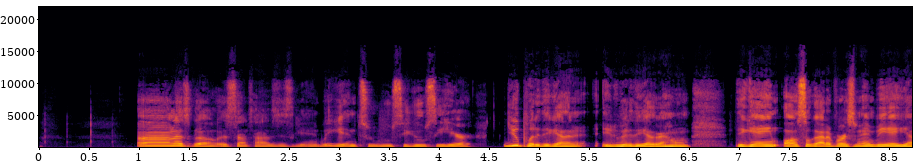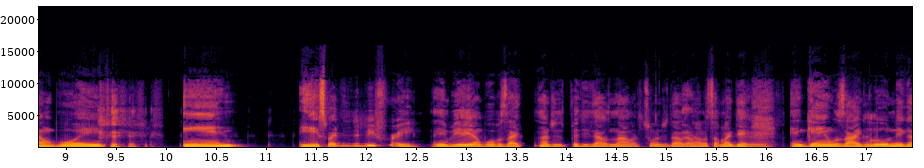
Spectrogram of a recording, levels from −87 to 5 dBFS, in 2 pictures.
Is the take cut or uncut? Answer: cut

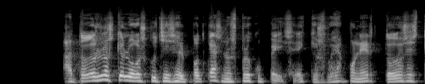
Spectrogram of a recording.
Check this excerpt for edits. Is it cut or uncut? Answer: uncut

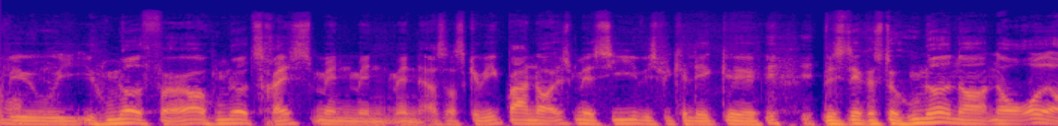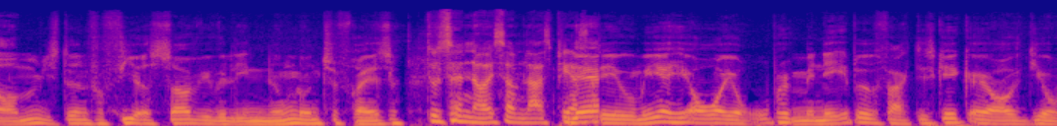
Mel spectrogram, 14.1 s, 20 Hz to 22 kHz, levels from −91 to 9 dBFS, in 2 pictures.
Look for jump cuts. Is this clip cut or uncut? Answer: cut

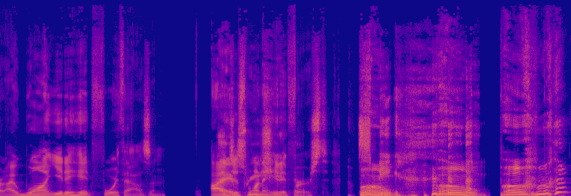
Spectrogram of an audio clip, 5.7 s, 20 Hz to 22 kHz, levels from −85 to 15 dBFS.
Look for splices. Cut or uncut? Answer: uncut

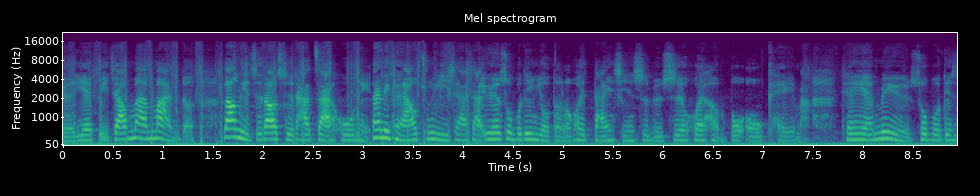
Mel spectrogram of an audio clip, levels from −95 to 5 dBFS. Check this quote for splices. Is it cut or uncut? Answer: cut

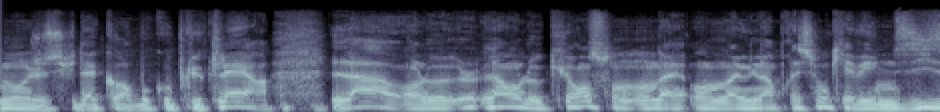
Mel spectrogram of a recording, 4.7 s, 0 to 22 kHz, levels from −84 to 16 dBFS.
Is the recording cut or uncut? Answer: uncut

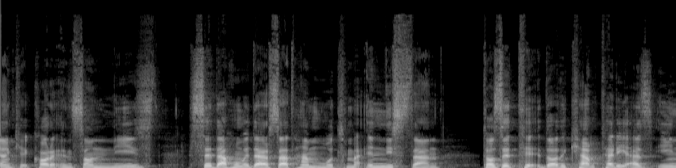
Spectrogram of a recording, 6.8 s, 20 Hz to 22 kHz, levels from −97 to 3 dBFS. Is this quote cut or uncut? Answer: uncut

